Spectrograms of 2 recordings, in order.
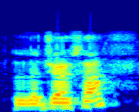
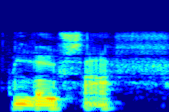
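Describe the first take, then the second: First: The silent letter is sounded in the name. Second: The silent letter is left out of the name. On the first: The speaker calls it wrong. "I've always said it like that because when I first saw the card, I didn't know what a silent letter was" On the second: The speaker calls it right. "I believe it is supposed to be"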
